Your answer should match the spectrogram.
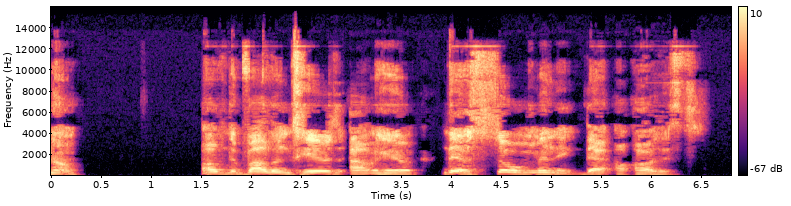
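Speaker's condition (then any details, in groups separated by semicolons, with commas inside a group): Sporadic ALS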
